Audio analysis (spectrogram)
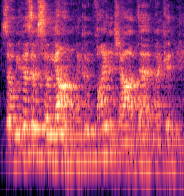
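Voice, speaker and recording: A woman's voice: fairly low pitch, moderate pace, a little hiss or hum. A woman in her eighties with a Brooklyn accent, telling stories as a guest speaker and laughing as she goes. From Brooklyn, New York. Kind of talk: storytelling talk. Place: library hall. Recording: echoey hall, distant from the mic.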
